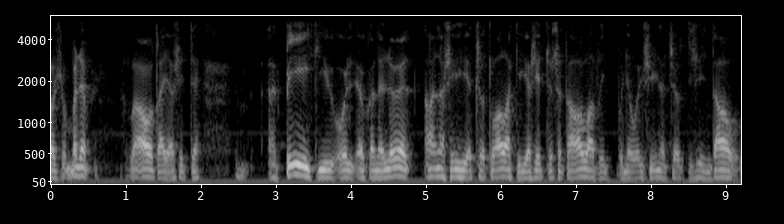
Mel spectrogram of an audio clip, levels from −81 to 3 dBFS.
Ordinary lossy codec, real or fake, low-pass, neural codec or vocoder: none; real; 5.4 kHz; none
